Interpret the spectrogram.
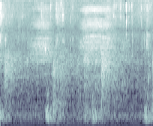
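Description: Faint, soft mouth and nose sounds of a person chewing food, repeating about every two-thirds of a second.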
